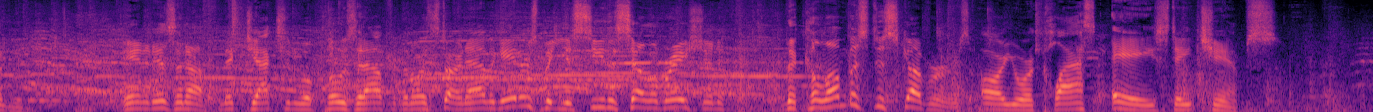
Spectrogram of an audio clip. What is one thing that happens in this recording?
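A group of young men cheer and shout excitedly.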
